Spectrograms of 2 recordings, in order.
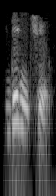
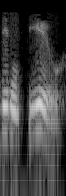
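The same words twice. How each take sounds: First: The word endings are dropped and run together. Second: The word endings are clearly and fully pronounced. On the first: The speaker calls it wrong. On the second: The speaker calls it right.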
